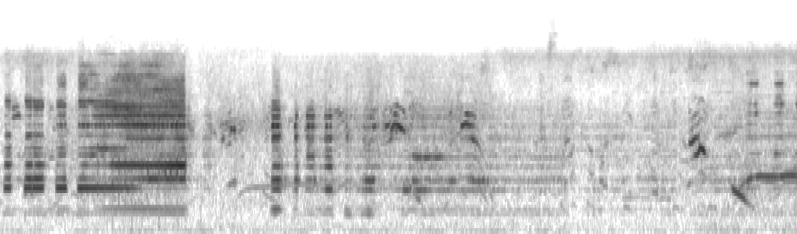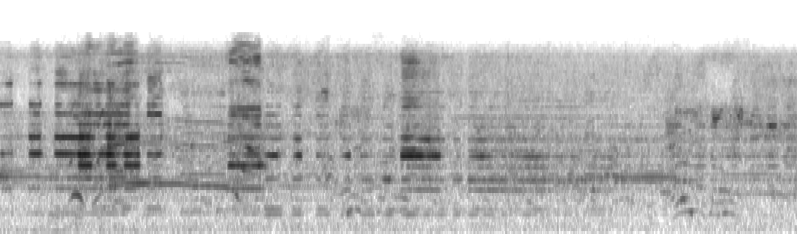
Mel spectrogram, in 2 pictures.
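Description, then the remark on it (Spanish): Many car horns from a car caravan in Doral, Florida honk over one another in long, overlapping blasts, swelling in bursts at the start and again midway, amid steady traffic rumble and indistinct voices. “Mother of All Car Caravans in Doral, Florida”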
